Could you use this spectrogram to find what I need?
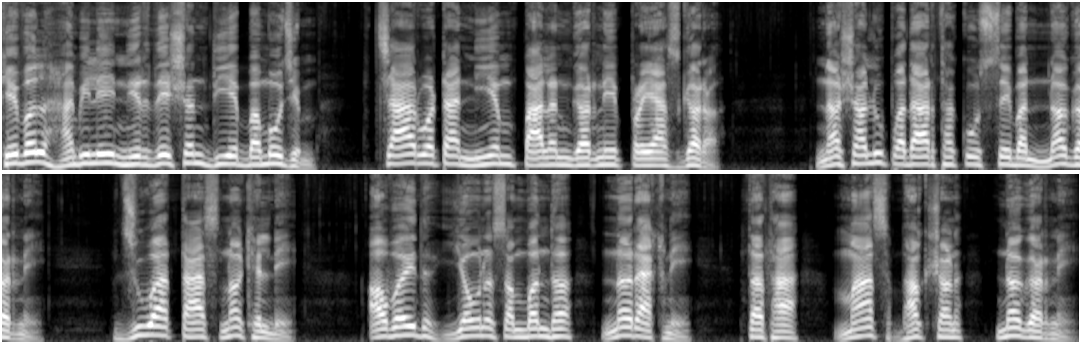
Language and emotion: Nepali, neutral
